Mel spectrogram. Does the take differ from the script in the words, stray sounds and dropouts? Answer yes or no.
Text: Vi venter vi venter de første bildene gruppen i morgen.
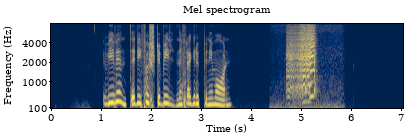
yes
